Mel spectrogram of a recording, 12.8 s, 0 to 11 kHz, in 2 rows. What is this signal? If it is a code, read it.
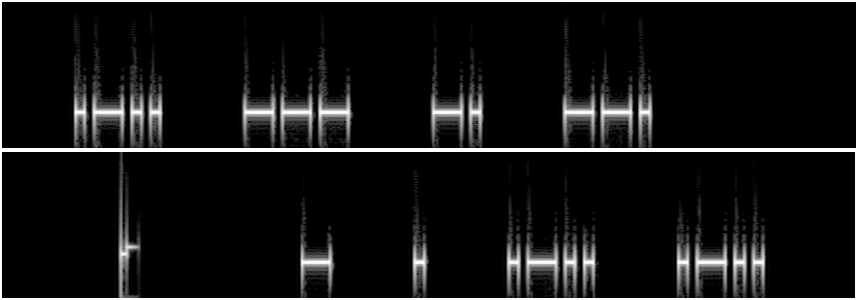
Morse code, heard as a keyed tone, about 17 wpm, spaced as for 10 wpm, 700 Hz. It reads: LONG TELL
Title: 3x Character Spacing - Top 200 Words - 17wpm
